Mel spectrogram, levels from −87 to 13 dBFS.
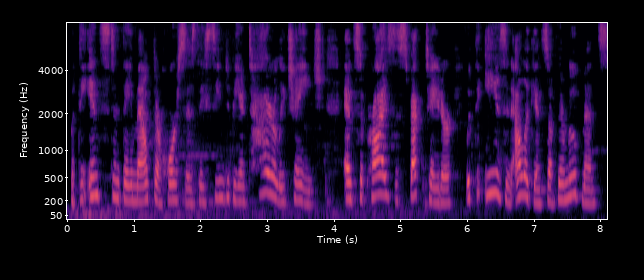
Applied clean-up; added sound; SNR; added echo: classical method WPE with log-MMSE.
